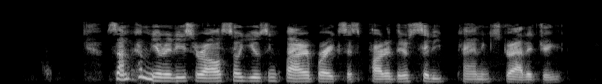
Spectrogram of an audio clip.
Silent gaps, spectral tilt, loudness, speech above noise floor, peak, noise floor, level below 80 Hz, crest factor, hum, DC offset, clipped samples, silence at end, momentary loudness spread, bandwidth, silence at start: none; -2.5 dB/octave; -20 LUFS; 36 dB; -2 dBFS; -56 dBFS; -66 dBFS; 20 dB; none; under 0.1%; under 0.1%; 0.45 s; 11 LU; 7.8 kHz; 0.85 s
